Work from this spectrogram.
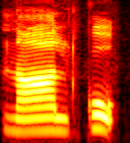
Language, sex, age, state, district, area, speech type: Kannada, female, 18-30, Karnataka, Tumkur, urban, read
